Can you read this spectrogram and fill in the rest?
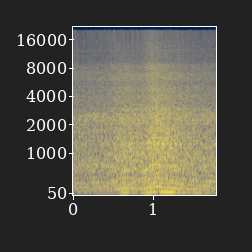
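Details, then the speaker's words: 1988 GMC S15 truck, first start in years after fitting a new battery, with clean full oil. The engine catches and settles into a steady even hum with a slight swell in revs, running smooth and healthy after long storage. "Can you believe that? I don't want to tell you what I paid. I don't know how long this has been sitting, but she runs great."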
